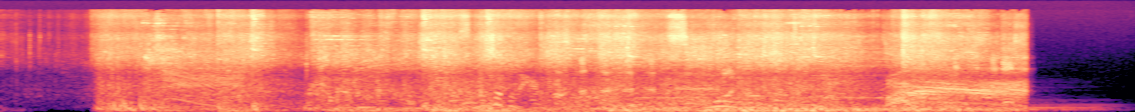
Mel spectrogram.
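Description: Magic blasts and impacts crackle and boom in a fast game battle.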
